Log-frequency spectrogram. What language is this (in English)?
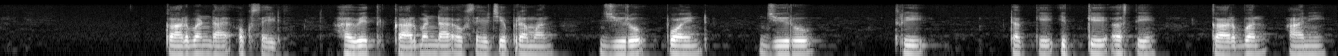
Marathi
